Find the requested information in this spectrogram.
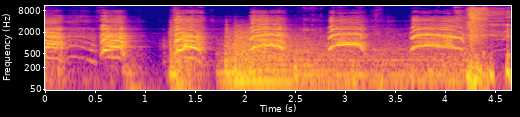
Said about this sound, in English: Here's a great old man scream. This is the pervert in the elevator yelling after the head gets chopped off. So he goes like this.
